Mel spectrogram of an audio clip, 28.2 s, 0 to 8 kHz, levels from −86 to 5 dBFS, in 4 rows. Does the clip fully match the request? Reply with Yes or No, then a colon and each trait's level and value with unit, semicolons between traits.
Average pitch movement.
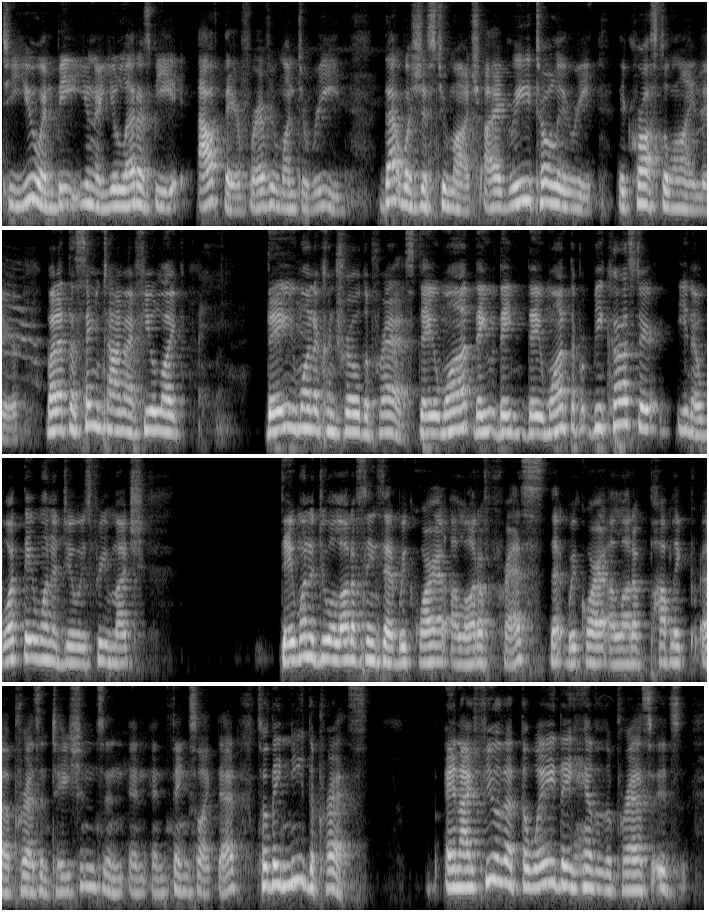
Yes: average, 4.1 semitones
